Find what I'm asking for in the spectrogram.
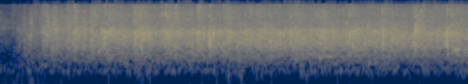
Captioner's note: audience applauds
